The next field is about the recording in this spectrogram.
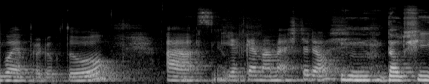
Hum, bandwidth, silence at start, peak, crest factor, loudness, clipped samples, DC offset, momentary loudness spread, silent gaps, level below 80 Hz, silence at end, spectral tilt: none; 16 kHz; 0 s; -8 dBFS; 18 dB; -25 LUFS; under 0.1%; under 0.1%; 14 LU; none; -62 dBFS; 0 s; -6 dB/octave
